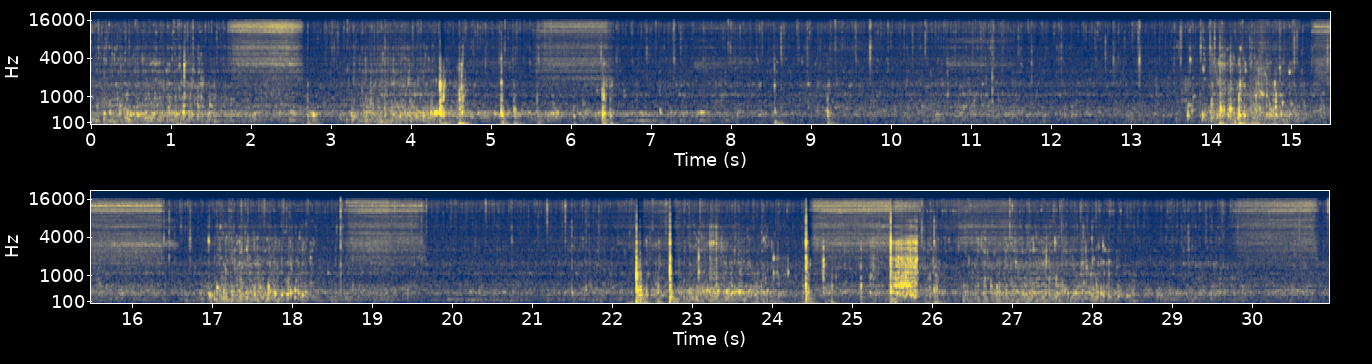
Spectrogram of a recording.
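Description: Scuba breathing heard underwater: several hissing inhalations through a regulator and gurgling bursts of exhaled bubbles, with a few sharp clicks.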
